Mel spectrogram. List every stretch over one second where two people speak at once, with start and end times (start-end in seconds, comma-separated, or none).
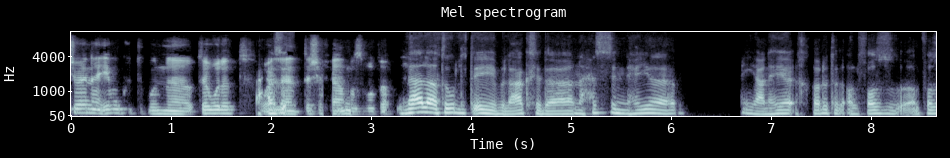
none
